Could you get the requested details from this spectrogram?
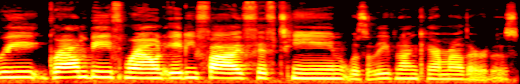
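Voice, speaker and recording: A woman with a Midwestern US accent and fairly even intonation. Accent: US Midwest. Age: 40s. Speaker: lifestyle vlogger. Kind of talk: casual haul vlog. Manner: casual, rambling with fillers.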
